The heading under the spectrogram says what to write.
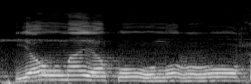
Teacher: اب یہاں پہ کنفیوز مت ہوئیے گا، دیکھیے میم کے اوپر پیش ہے، الف اور لام یہاں پہ لگے ہوئے ہیں، اس الف اور لام کو نہیں پڑھیں گے، میم کو ڈائریکٹ را سے ملا دیں گے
